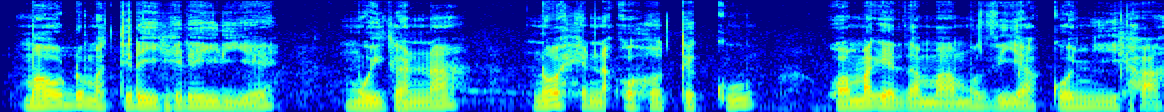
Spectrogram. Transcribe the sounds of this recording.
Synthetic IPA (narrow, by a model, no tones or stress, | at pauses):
maodomateɾeiheɾeiɾiɛ | moiɣana | nɔhɛnaʔohɔteku | wamaɣɛðamamoðiakoɲiːha̰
